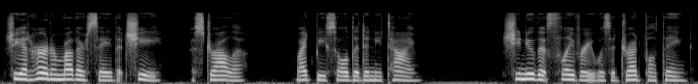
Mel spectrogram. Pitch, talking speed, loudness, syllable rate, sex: 205 Hz, 190 wpm, -18 LUFS, 5.4 syllables/s, female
